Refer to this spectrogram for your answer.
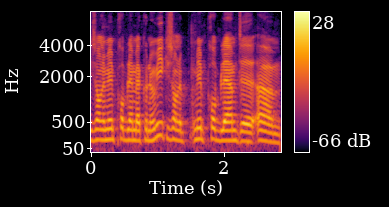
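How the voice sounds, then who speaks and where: This is a woman with a fairly low pitch. The recording is very clean, with a silent background. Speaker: researcher on interfaith relations. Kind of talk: panel discussion. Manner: halting.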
